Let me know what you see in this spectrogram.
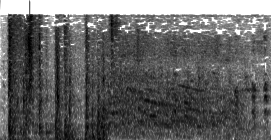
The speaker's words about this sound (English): Okay, I'll break it down. Okay, I'm doing it. It's breaking down the door.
